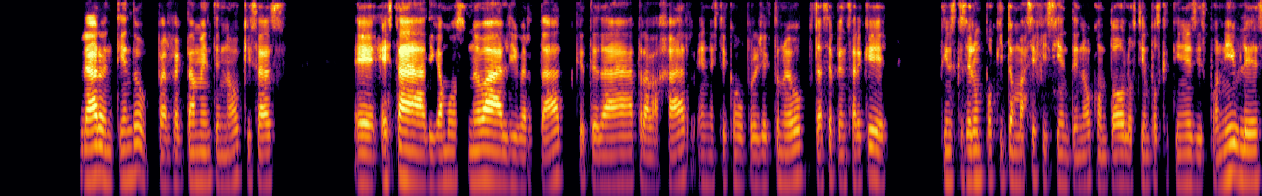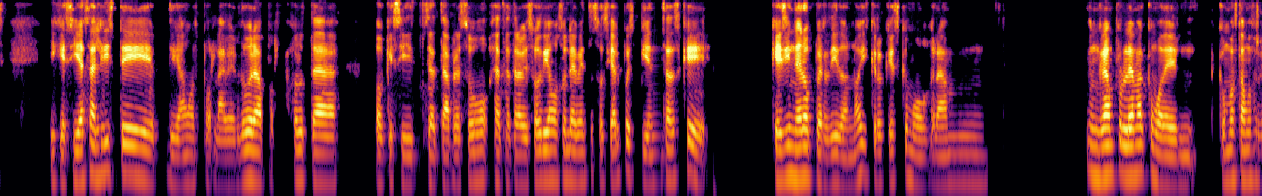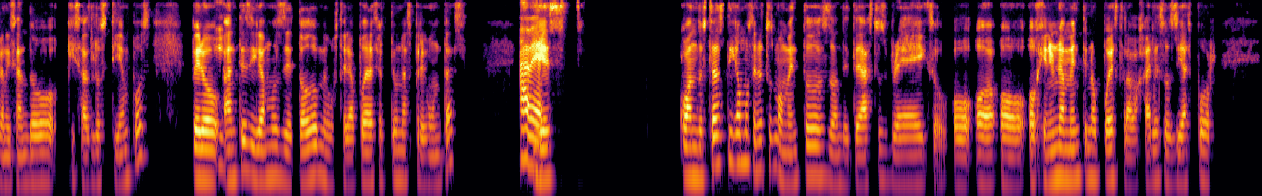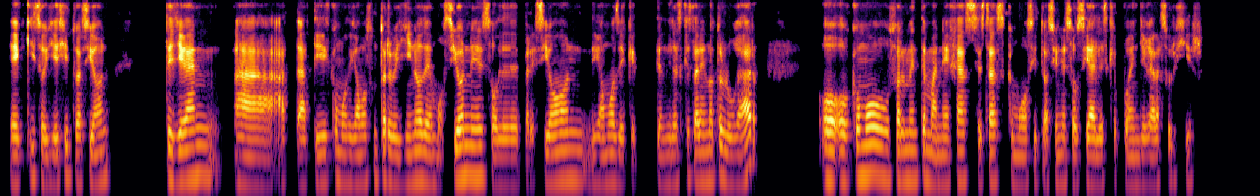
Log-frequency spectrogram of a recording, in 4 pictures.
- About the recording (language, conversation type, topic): Spanish, advice, ¿Por qué me siento culpable al descansar o divertirme en lugar de trabajar?
- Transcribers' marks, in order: none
